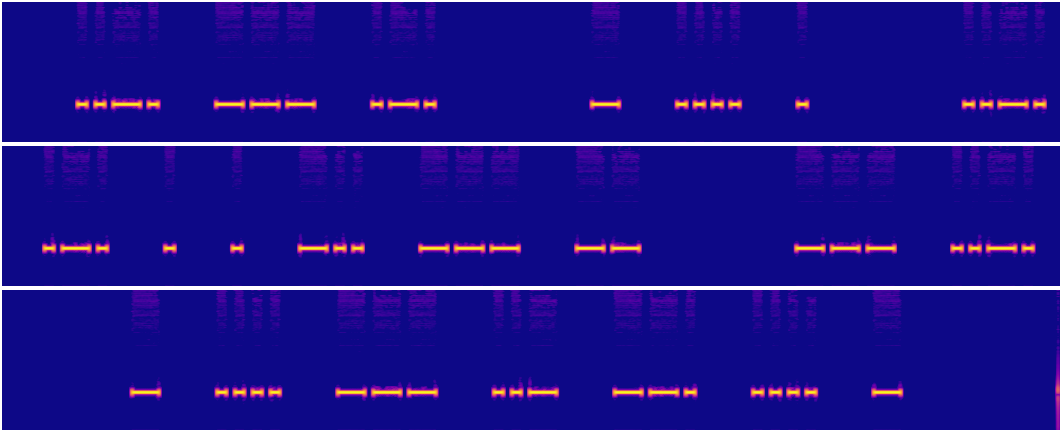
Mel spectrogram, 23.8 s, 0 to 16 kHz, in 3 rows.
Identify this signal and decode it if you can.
Morse code, heard as a keyed tone, about 18 wpm, spaced as for 12 wpm, 1000 Hz. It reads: FOR THE FREEDOM OF THOUGHT
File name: qotdfiles / 12wpm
